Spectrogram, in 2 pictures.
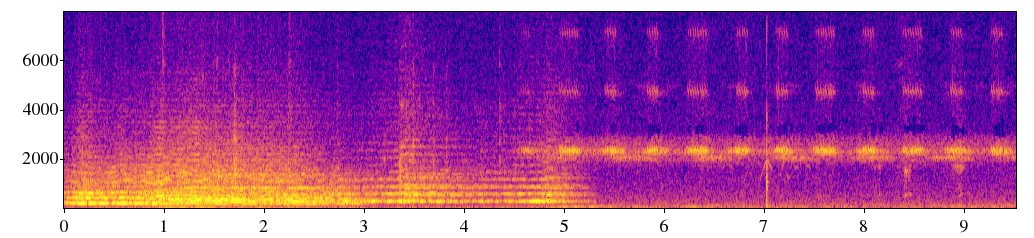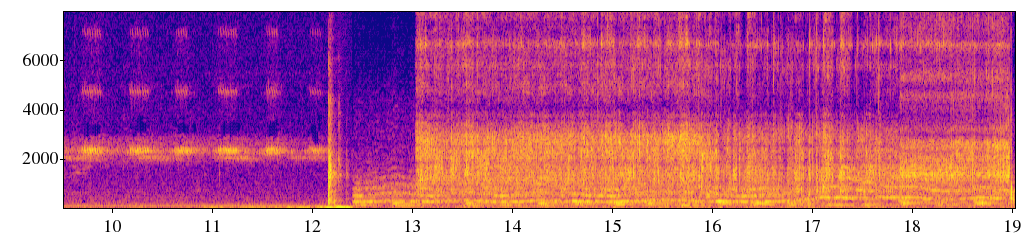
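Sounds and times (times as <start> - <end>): orchestral music: 0.0 - 5.4, 12.4 - 19.0
cricket chirping: 4.5 - 12.4.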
